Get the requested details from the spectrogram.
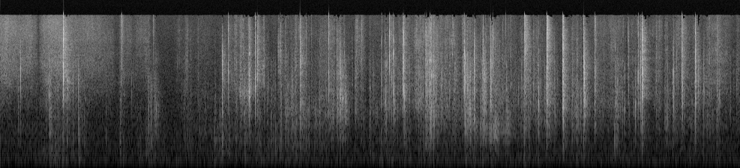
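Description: A long acetate dust jacket protector sheet with a white paper backing and a folded edge along one side lies on a wooden table while fingertips and nails smooth it and run along the crease to fold it. The result is a steady stream of bright, crisp crinkling and sharp plastic crackles with occasional tearing-like swishes, each snap dying away almost instantly and with no low-end weight.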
